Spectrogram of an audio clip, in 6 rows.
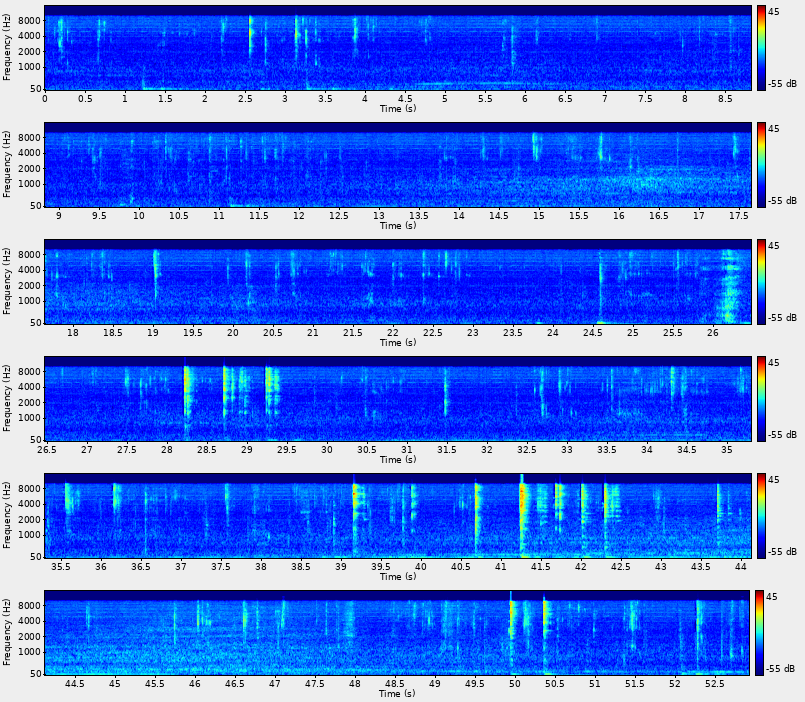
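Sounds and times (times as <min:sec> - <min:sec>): chewing: 0:00.0 - 0:13.0, 0:13.7 - 0:19.2, 0:19.8 - 0:23.1, 0:23.8 - 0:31.6, 0:32.4 - 0:45.0, 0:45.6 - 0:52.9
utensils clicking against dish: 0:40.6 - 0:42.6, 0:50.0 - 0:50.6.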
